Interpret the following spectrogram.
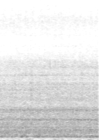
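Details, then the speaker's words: Car AC compressor spun on the bench with a drill after replacing the worn internal ball (gundu): steady, even, smooth whirring. The old part made a loud knocking noise. "Nah setelah diganti begini jadi halus nih."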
